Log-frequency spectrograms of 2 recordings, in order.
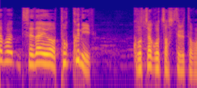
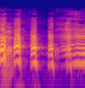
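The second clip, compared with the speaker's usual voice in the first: long, higher stretching "uuun"; imitated stretching groan; 4 semitones higher, much slower than usual. Imitating the friend stretching in the sun, drawn-out groan. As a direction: draw out a mock groan while stretching. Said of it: "って伸びしながら".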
